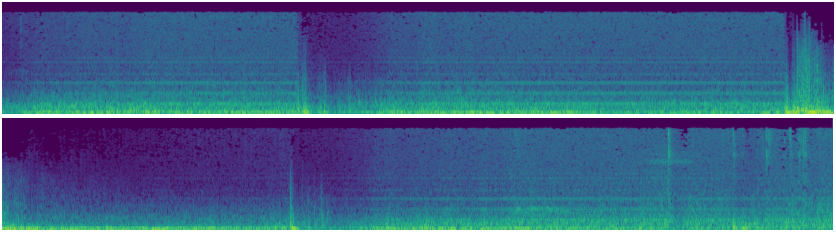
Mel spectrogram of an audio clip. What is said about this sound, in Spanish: Fuera del hotel, en las enormes montañas nevadas vuelven a sonar las explosiones.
